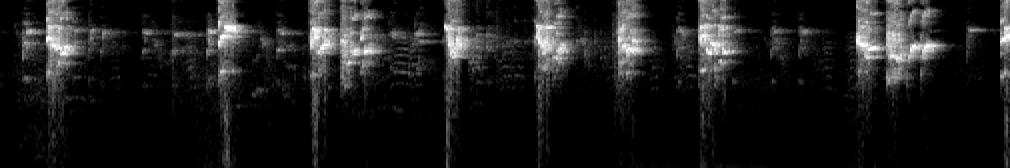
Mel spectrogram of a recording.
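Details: Pet lovebird calls played to stimulate a female to lay eggs: loud harsh shrieking chirps in bursts roughly every second, some doubled or trebled, with quieter chattering between them and a low hum beneath.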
